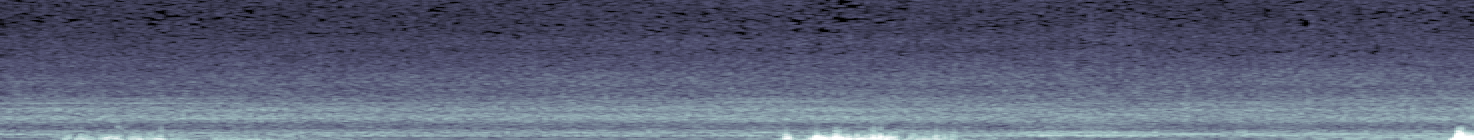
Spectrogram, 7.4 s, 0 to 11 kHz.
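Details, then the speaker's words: Vintage Dynasty Classics 7-inch two-speed oscillating desk fan, made by Tatung or Kuo-Horng, cleaned: quiet steady motor hum with a few brief handling knocks, runs evenly and very quiet on both speeds with good air movement. "very quiet on both speeds air movement is really good turn it off"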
